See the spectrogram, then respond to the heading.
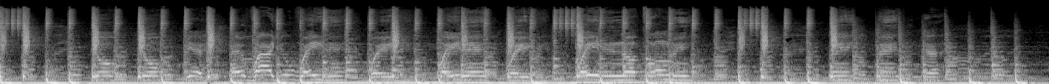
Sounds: afrobeat, music

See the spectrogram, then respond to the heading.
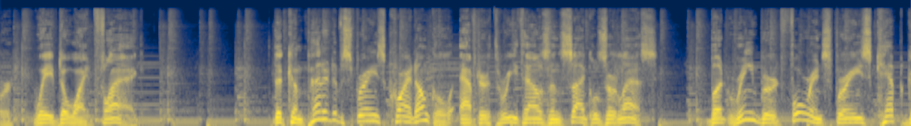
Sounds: music, speech

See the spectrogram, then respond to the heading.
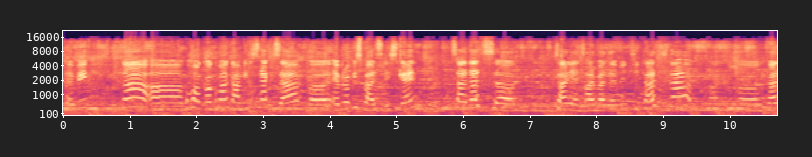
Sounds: music, speech

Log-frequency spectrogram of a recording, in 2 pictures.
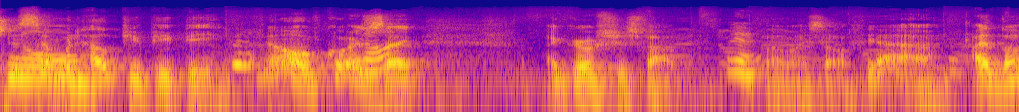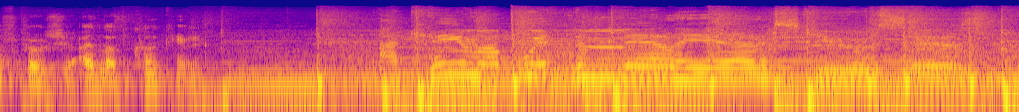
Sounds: music, speech

